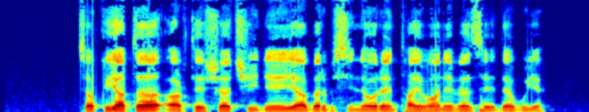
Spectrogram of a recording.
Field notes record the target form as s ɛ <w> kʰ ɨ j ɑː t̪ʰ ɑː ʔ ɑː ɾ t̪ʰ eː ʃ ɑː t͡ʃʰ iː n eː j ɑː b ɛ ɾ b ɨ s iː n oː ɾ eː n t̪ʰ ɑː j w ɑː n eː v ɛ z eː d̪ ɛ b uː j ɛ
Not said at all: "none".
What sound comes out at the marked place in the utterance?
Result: w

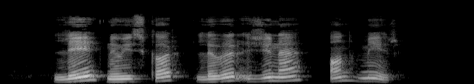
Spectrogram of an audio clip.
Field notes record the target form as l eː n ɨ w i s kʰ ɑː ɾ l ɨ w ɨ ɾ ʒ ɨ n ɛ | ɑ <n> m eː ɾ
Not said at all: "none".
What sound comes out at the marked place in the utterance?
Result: n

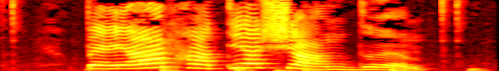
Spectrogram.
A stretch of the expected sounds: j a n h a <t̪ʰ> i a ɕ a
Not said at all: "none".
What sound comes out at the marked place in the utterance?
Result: t̪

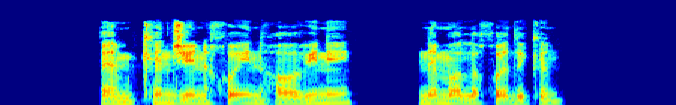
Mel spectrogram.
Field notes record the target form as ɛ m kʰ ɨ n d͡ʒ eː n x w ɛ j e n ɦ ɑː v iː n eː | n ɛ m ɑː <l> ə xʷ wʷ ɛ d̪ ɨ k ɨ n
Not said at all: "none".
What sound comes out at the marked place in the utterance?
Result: l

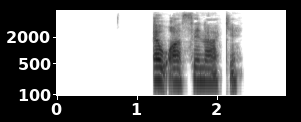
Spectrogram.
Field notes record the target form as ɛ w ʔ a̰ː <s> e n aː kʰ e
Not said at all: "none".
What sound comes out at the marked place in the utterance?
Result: s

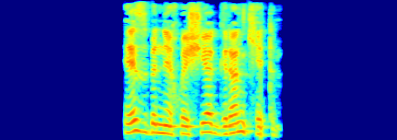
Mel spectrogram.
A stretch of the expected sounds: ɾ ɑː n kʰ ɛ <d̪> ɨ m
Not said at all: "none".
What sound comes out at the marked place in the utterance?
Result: t̪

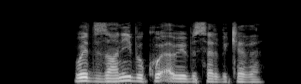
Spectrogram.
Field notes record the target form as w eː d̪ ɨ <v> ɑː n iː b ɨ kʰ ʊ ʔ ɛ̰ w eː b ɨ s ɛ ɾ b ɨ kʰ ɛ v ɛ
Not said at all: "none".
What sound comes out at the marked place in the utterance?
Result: z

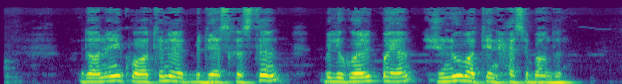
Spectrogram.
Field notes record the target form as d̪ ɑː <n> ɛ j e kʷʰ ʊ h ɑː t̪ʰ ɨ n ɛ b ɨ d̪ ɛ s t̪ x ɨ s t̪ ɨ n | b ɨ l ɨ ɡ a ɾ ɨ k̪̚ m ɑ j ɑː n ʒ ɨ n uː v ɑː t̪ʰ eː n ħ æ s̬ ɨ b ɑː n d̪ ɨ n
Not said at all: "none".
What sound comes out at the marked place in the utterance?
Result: n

